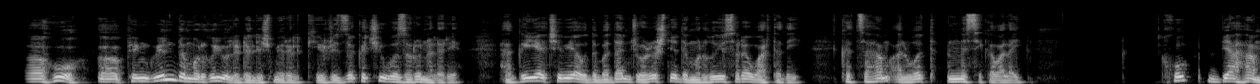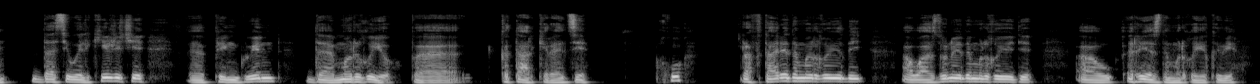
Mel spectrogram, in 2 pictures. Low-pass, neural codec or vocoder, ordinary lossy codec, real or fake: 10.8 kHz; none; none; real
